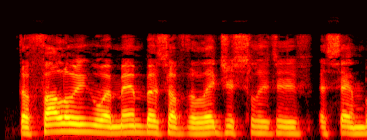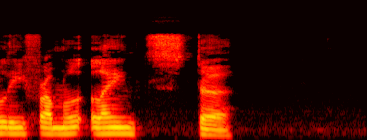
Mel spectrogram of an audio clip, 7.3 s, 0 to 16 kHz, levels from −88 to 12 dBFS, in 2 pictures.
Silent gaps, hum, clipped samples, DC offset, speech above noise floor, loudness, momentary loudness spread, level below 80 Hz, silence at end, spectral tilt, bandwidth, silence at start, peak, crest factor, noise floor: none; none; under 0.1%; under 0.1%; 54 dB; -21 LUFS; 13 LU; -58 dBFS; 1.35 s; -5.5 dB/octave; 7.2 kHz; 0.2 s; -2 dBFS; 20 dB; -74 dBFS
